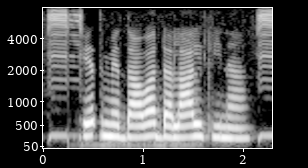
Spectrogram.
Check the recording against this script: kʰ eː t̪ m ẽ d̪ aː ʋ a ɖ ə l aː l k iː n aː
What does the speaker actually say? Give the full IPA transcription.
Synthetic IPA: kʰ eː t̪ m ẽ d̪ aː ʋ a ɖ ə l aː l k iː n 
